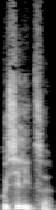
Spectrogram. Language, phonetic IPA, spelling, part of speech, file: Russian, [pəsʲɪˈlʲit͡sːə], поселиться, verb, Ru-поселиться.ogg
- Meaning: 1. to settle, to take up one's residence 2. passive of посели́ть (poselítʹ)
